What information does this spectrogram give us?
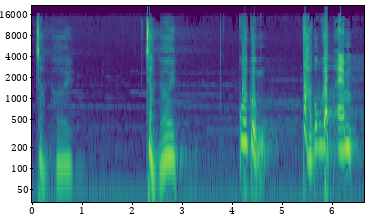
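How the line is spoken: Beggar weeping. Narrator (Vietnamese): Người ăn mày cũng khóc lóc

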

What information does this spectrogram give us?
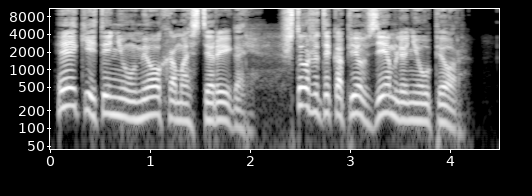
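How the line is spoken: Gentle question. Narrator (Russian): мягко спросил Семен

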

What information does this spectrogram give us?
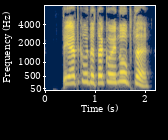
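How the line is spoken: Guffawing. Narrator (Russian): хохотал Димон

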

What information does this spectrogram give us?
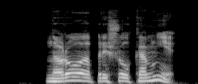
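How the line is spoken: Icy voice. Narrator (Russian): ледяным голосом произнес я

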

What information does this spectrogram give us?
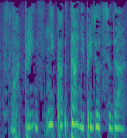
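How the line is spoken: Whisper. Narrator (Russian): прошептал

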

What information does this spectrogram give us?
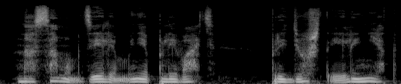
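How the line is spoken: Whisper. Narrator (Russian): прошептал он

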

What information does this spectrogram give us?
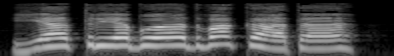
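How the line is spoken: Snapping back. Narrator (Russian): огрызается муж

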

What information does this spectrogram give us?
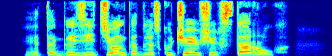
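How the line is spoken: Sudden growl. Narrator (Russian): неожиданно рыкнул Иртон

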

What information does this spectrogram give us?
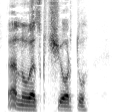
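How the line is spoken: Good-natured grumble. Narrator (Russian): беззлобно буркнул Сандерс

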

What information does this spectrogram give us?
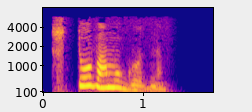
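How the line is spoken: Whisper holding back sobs. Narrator (Russian): Еле сдерживая рыдания, прошептала

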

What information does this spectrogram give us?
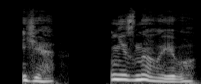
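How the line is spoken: Sobbing. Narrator (Russian): всхлипнула Амелия

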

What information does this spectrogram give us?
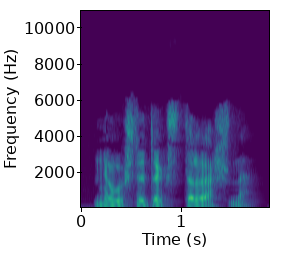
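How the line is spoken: Smirking hmph. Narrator (Russian): хмыкнул Люцифер

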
